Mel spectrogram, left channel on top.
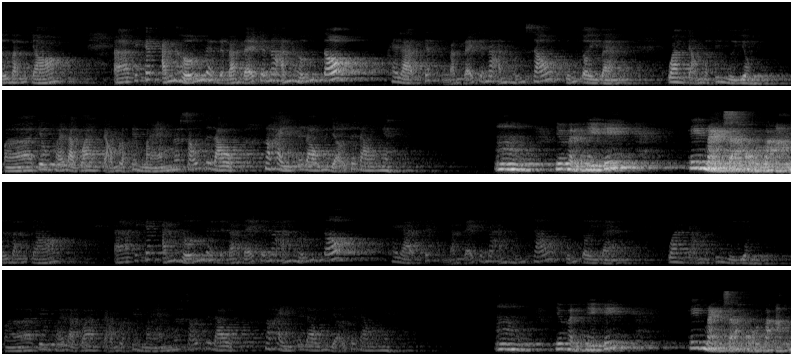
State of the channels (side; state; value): right; quieter; 10.3 dB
